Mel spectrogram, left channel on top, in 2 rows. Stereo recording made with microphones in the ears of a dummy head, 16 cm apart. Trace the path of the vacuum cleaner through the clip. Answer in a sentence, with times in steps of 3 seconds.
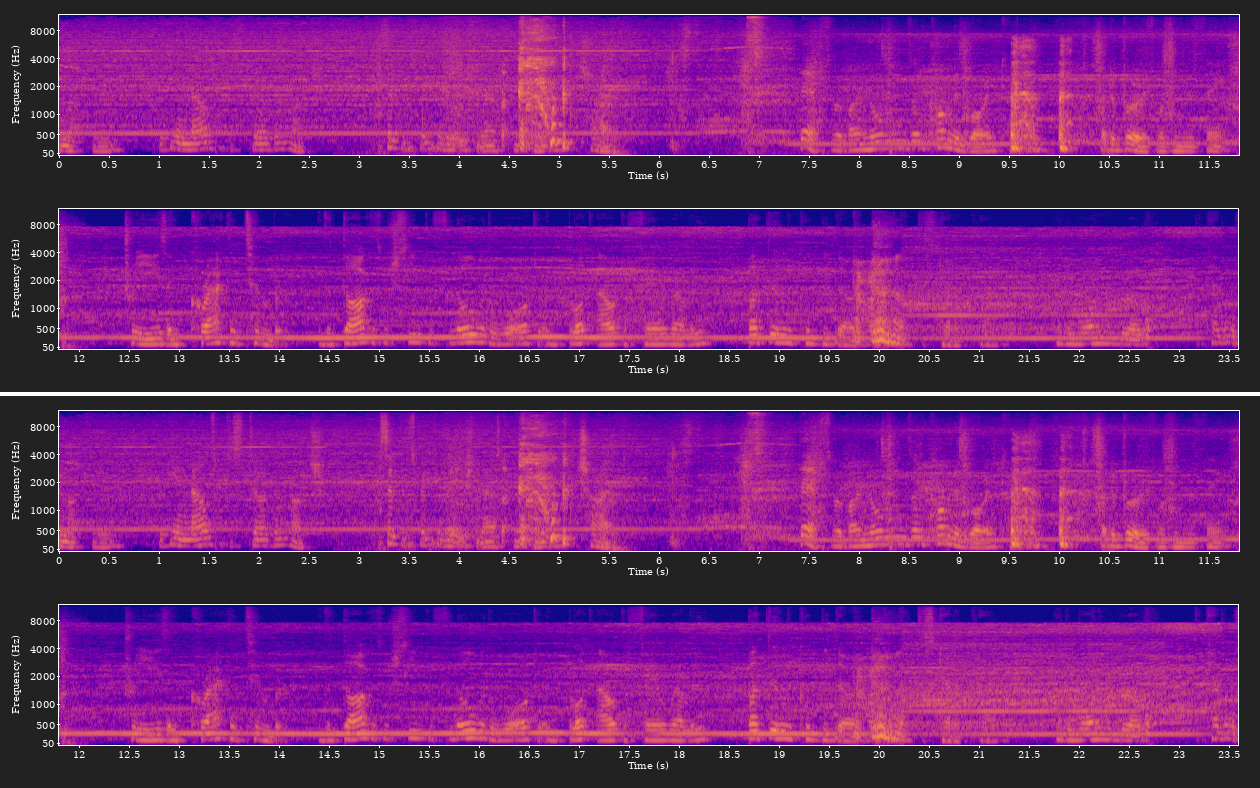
In this clip you hear the vacuum cleaner on the left from 0 s, in the centre from 18 s and on the right from 21 s.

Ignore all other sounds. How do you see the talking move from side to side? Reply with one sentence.
You can hear the talking move from right to left and back again.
